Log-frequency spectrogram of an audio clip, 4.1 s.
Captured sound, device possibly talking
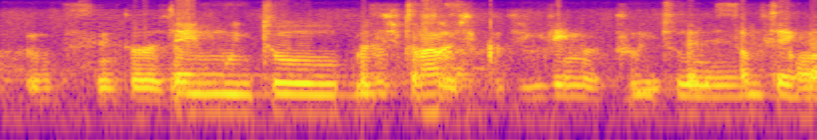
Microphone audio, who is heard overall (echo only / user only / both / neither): echo only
